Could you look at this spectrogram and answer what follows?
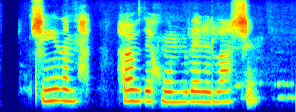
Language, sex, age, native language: Icelandic, female, 9, Icelandic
